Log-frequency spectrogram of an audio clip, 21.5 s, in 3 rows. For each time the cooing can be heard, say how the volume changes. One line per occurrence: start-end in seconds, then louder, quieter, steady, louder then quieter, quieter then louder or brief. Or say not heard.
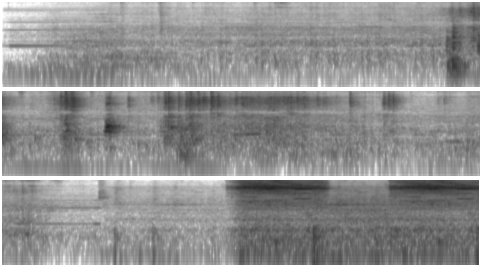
6.6-15.2 louder then quieter.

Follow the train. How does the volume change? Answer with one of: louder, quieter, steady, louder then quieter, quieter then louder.
louder.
